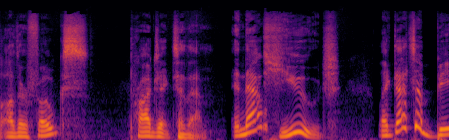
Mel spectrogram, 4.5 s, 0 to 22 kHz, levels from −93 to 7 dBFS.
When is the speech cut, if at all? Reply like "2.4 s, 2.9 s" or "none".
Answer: 1.3 s, 2.2 s, 2.6 s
